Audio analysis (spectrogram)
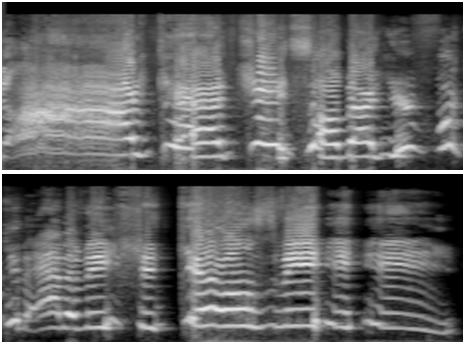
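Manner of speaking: high, loud, drawn-out cry of delight; can't handle how good it looks; overwhelmed shout. Real, not acted. Anime reactor yelling at the animation, overwhelmed.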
